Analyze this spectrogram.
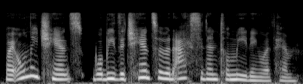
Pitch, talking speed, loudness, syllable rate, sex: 240 Hz, 255 wpm, -15 LUFS, 7.1 syllables/s, female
